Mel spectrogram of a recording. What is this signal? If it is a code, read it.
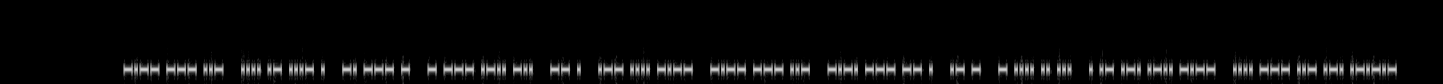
Morse code, heard as a keyed tone, about 46 wpm, 700 Hz. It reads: YOU HAVE NOT TOLD ME WHY YOU COME AT THIS EARLY HOUR.
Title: Sentences from Top 1000 Words - Review Part 2 - 45wpm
